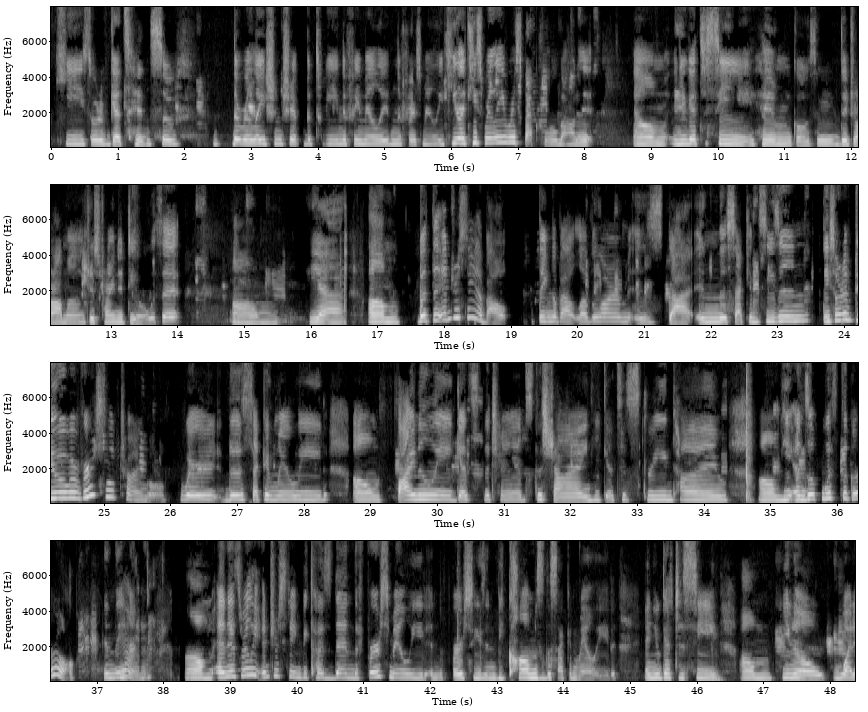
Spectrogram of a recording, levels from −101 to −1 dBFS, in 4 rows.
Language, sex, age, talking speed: English, female, 10-29, 150 wpm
